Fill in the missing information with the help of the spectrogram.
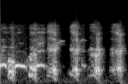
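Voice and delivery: a high squealing laugh; wheezing high laugh. Real, not acted. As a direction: cackle at the punchline. Laugh at funeral line.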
